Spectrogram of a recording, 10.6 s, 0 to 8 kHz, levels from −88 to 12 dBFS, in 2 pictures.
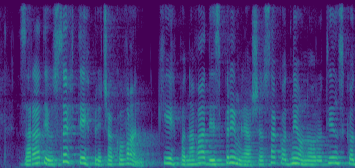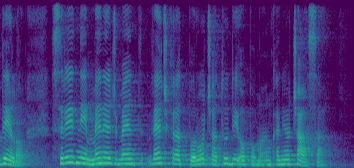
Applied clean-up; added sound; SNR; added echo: none; none; none; none.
